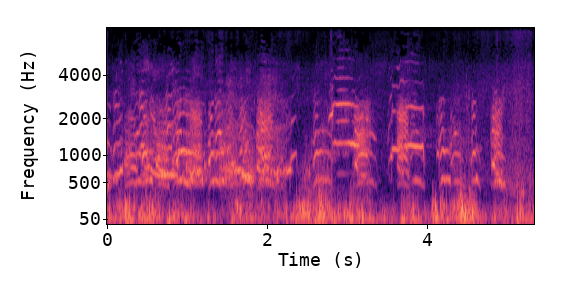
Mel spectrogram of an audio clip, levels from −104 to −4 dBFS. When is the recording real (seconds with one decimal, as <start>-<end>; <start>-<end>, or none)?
0.0-1.0; 1.7-5.3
